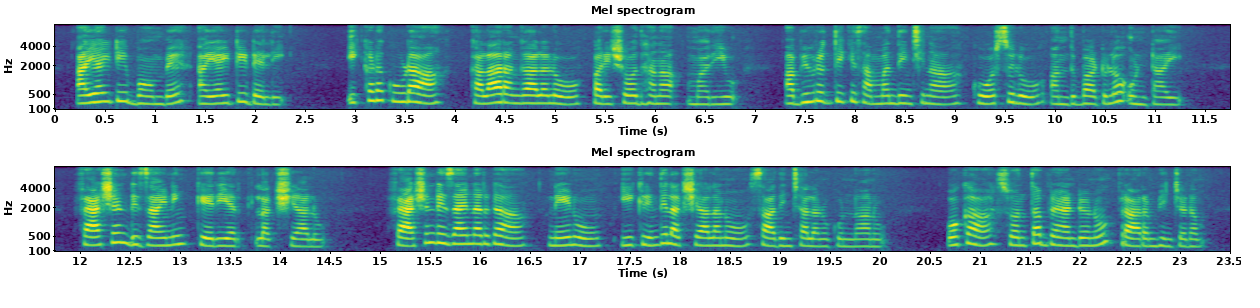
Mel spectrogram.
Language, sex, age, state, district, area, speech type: Telugu, female, 30-45, Andhra Pradesh, Krishna, urban, spontaneous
